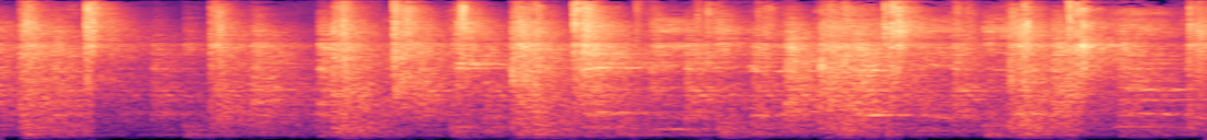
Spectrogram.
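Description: Step team stepping: a rhythmic run of sharp foot stomps and claps on a wooden stage.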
